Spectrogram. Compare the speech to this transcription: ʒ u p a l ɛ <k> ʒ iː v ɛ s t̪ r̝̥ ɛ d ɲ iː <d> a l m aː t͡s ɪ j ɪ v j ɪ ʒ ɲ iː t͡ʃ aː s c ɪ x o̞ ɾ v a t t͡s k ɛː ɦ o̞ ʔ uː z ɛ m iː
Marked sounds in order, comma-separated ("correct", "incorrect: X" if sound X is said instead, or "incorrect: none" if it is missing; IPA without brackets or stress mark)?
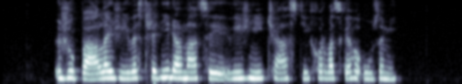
incorrect: none, correct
